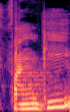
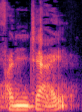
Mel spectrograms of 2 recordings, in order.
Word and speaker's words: fungi: Now, the main types of microbes are bacteria, fungi, it is also pronounced fungi or fungi, bacterium singular, bacteria plural.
